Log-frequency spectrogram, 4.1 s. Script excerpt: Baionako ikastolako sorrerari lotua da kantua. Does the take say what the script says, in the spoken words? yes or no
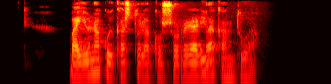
no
